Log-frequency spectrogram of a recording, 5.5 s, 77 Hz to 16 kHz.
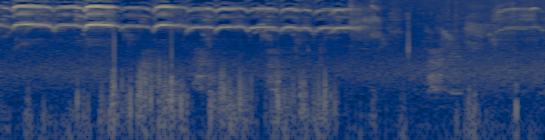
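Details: Non-breeding common swifts (Apus apus), "bangers" at under-eave nest boxes behind a house on 16 June 2014, give thin, arched high calls every half second or so over heavy low thumping and rumbling.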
